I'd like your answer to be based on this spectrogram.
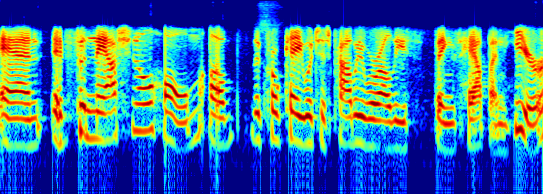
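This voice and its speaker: A woman's medium-pitched voice with a Buffalo accent, lively intonation, a moderate pace and very even loudness. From Buffalo, New York. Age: 70s. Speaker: radio caller. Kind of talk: call-in chat. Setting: phone call.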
